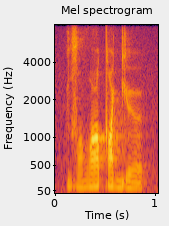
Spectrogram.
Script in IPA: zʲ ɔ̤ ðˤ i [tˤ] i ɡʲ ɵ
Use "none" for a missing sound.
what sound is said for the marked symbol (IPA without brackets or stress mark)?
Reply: tˤ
